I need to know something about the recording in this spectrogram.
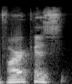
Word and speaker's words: Varka: It rhymes with parka, and those are Russian coats, Thank right?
